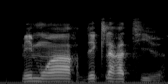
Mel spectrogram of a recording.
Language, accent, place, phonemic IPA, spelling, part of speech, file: French, France, Lyon, /me.mwaʁ de.kla.ʁa.tiv/, mémoire déclarative, noun, LL-Q150 (fra)-mémoire déclarative.wav
- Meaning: declarative memory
